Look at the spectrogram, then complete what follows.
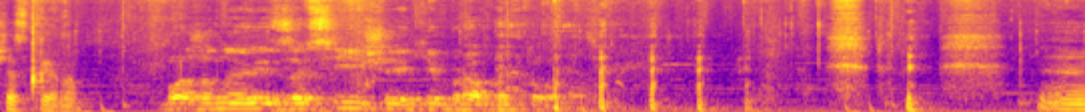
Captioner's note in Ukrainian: сміх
